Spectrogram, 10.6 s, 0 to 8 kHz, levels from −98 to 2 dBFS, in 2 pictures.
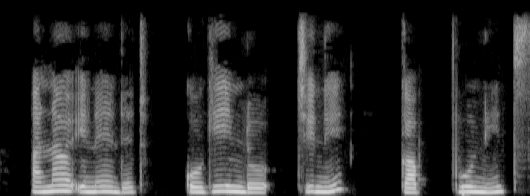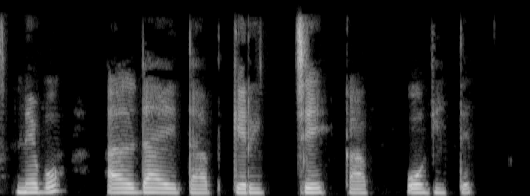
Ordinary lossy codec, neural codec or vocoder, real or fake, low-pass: AAC, 48 kbps; none; real; 7.2 kHz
